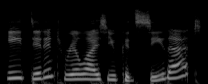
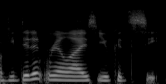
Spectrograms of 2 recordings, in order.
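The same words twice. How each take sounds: First: "that" rising at the end; questioning tune. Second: Said in the usual way. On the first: A narrator's reading. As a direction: lift "that" into a question. Re-reads the line as a question.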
